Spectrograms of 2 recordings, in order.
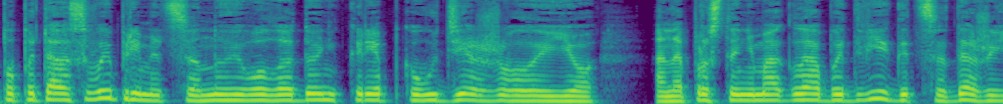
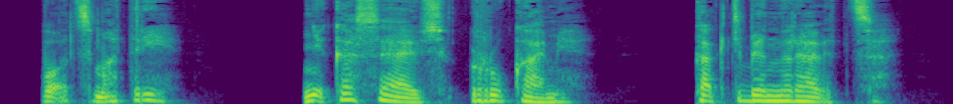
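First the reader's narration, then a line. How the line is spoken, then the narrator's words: Whispering in ear. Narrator (Russian): шептал он ей в ухо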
